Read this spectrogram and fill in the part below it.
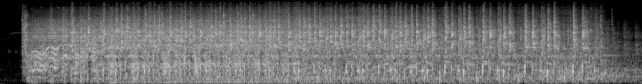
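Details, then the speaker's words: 1970 International Harvester Scout 800A, first start after sitting: fires into a loud ragged roar for a few seconds, then falters and dies; won't stay running, owner blames a rat's-nest wiring harness needing replacement. "She just won't stay running. And after I saw this rat's nest, it became apparent what the problem is. This thing's going to need a brand new wiring harness."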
